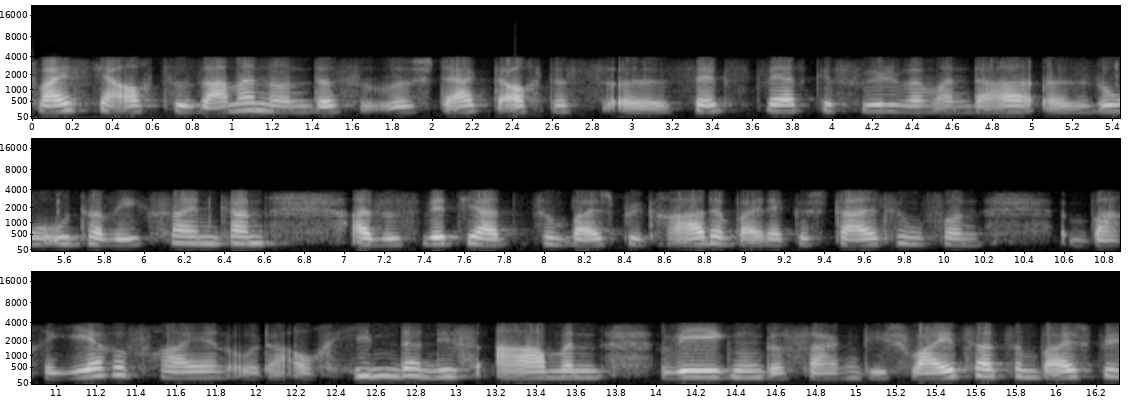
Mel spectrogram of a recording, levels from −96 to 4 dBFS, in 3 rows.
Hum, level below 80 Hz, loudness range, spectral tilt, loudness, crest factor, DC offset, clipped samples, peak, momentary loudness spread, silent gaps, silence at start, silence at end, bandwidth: none; -86 dBFS; 3 LU; -8.5 dB/octave; -30 LUFS; 20 dB; under 0.1%; under 0.1%; -10 dBFS; 11 LU; none; 0.05 s; 0 s; 4 kHz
